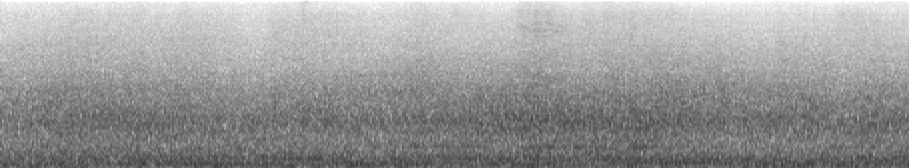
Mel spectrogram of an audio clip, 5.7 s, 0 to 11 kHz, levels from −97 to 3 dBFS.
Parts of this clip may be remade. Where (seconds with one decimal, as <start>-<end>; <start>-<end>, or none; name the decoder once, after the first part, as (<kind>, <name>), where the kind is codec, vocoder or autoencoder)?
0.0-1.9 (autoencoder, DAC-VAE); 3.5-5.7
